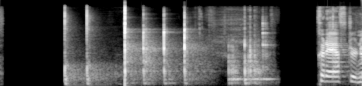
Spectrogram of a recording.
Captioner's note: strikes gavel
